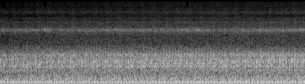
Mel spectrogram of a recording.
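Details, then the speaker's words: 1969 Hayes HD 6x6 with Detroit Diesel 8V71, first run after 14 years parked: dense, steady idle rumble, even firing with no misses or knocks; smoke cleared, owner calls it a good motor — normal idle. "That one pipe quit smoking, so that's good. Sounds like it's running real smooth, too."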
